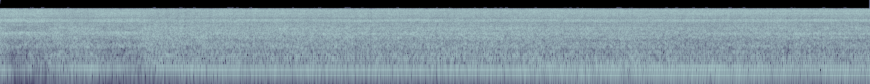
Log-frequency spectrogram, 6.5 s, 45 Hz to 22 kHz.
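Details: 1961 Dodge Lancer, Chrysler 225 straight-six, first start in 30 years: steady even idle with smooth low hum, no knocks or misses; healthy and settled.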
